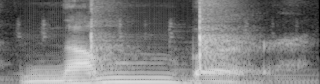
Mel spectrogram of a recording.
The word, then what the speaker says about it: number: طبعا في exceptions او في استثناءات للموضوع ده، من ضمن الاستثناءات كلمة number اللي هو رقم. هنا بننطق الام وبننطق البي، بس عشان يمكن الام والبي هنا مش واقعين في نفس المقطع فيمكن عشان كده بتنطق البي number.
